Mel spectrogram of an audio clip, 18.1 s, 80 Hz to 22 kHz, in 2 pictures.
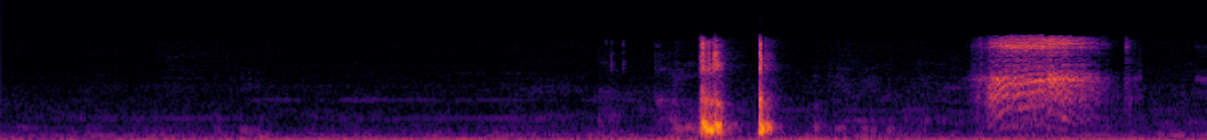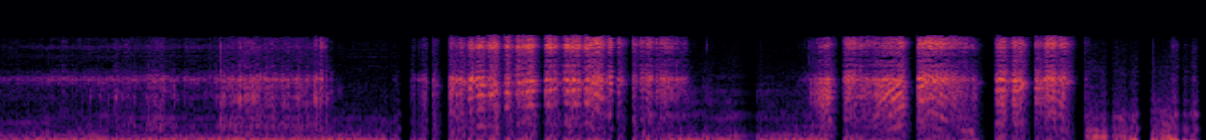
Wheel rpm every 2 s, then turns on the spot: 0, 0, 0, 30, 10, 30, 30, 60, 0.
8-10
